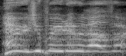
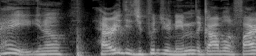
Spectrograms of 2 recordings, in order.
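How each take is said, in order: First: It is asked in a loud, agitated voice. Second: It is asked in a calm, gentle voice.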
